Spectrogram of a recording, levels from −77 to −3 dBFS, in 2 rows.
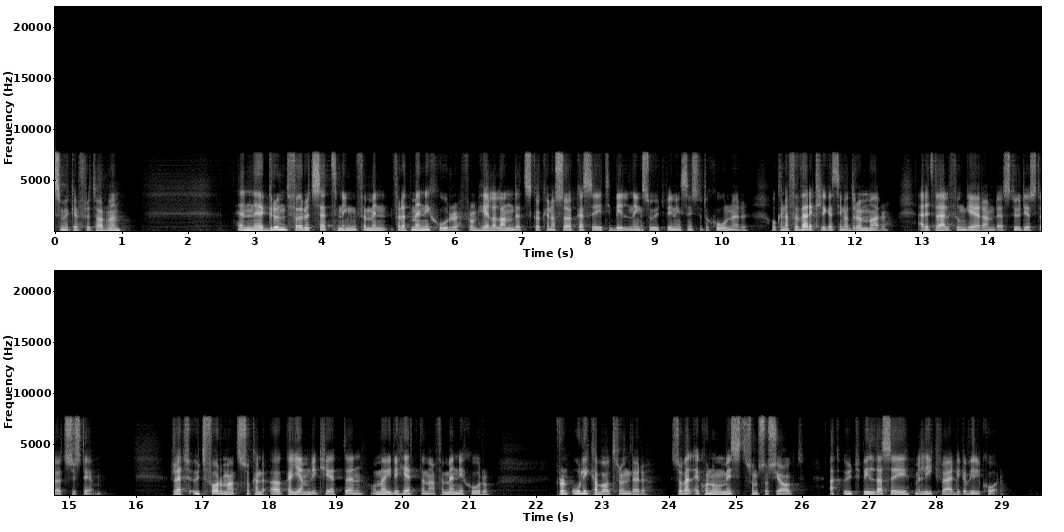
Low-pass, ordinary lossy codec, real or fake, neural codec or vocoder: none; none; fake; codec, 16 kHz, about 1 kbps, DyCAST, with the encoder's durations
